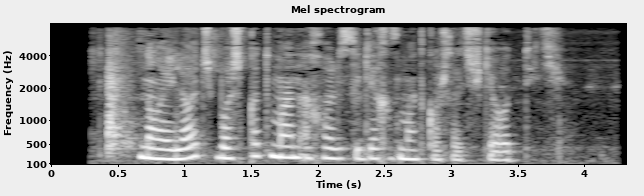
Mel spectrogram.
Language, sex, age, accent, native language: Uzbek, female, under 19, Toshkent shahri, Uzbek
